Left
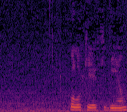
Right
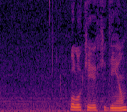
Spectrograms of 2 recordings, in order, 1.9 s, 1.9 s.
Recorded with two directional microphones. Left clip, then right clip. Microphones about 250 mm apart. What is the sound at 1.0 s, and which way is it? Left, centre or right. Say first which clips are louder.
Speech: right 4 dB; centre.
